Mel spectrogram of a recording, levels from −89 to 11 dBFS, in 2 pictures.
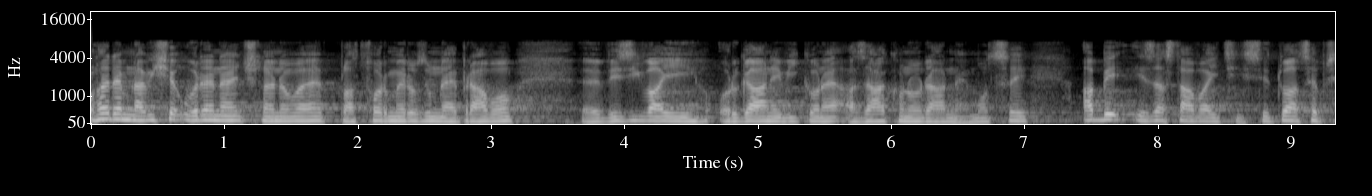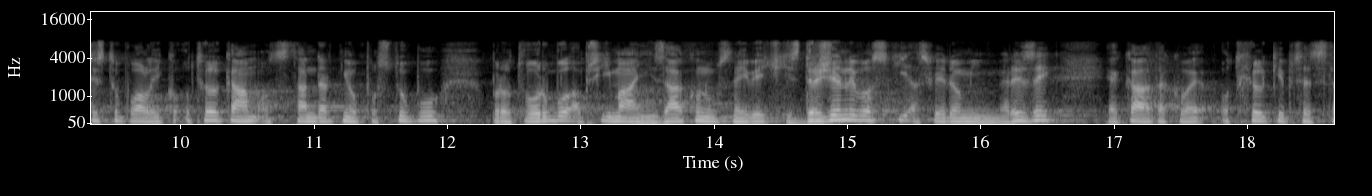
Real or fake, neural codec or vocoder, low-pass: real; none; 7.2 kHz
